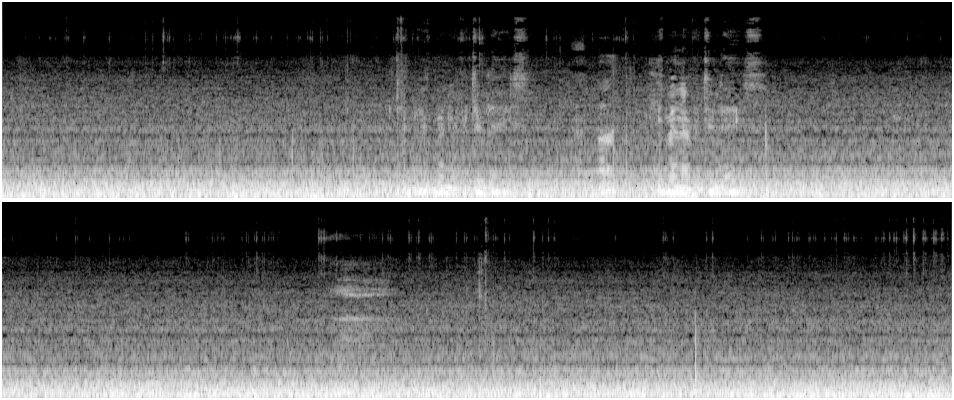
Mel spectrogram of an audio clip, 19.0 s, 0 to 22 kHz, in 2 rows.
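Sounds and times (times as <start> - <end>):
vehicle engine rumble: 0.0 - 19.0.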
